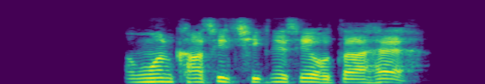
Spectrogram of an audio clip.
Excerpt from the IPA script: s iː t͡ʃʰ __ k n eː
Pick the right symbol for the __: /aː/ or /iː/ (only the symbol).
iː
